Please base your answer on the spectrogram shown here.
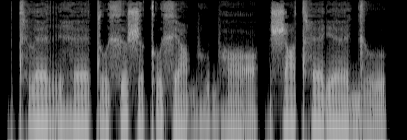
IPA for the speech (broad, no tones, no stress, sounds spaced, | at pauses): tʰ l ɛ r ɪ ɦ ɛː t ʊ xʲ ɔ ʃ ə kʼ ʊ xʲ ɑ bʱ u bʱ ɒ | ʃ ɑ tʰ ɛ ɾʲ ɛː ɡʲ ʊ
